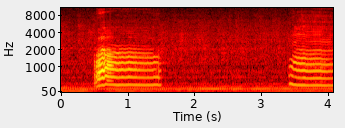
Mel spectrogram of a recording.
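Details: Pet blue-and-gold macaw on a farm, chatting with its owner: two drawn-out, voice-like tones about a second each, steady and harmonic, separated by a quiet gap with a low indoor hum.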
